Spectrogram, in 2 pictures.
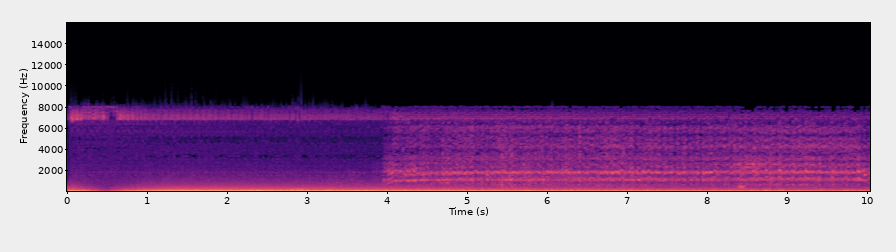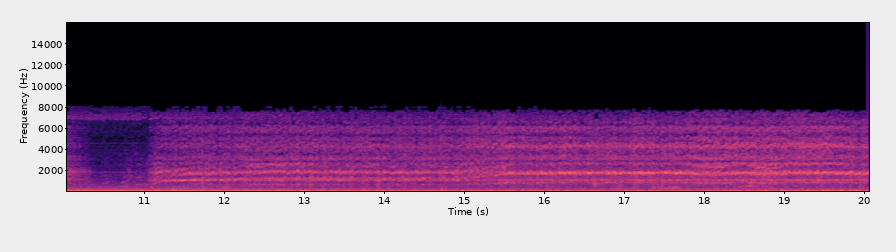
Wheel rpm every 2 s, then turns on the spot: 0, 0, 120, 160, 160, 60, 160, 180, 230, 230.
none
